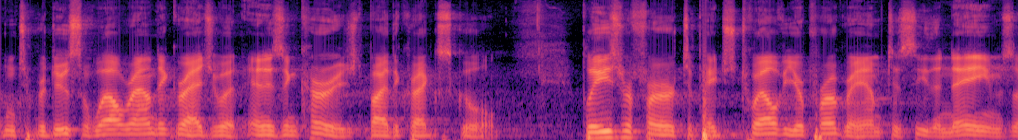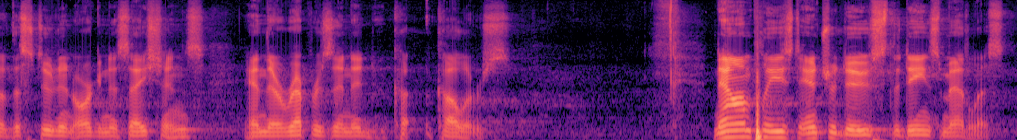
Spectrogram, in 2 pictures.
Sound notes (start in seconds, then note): none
